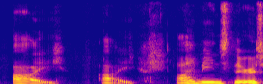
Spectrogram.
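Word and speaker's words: hay: I H a why the H is silent in Spanish that's why we don't say whole law we say hola so same thing we don't say hi we say aye aye aye means there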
